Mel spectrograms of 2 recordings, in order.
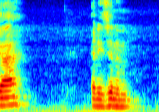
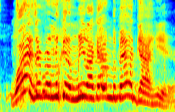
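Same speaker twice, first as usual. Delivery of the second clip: raised, aggrieved question; indignant protest; 12 semitones higher, 4 dB louder than usual. Acted. Suspicious warrior asks the party, higher and indignant. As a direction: feel unfairly accused. Defensive outburst.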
